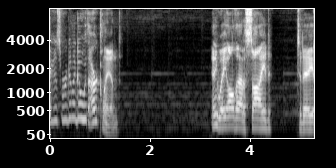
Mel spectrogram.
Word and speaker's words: Archeland: Arc land and yes I guess we're going with Arc land the way it's spelled in English with the E after the arch makes it look like it should be archland or archland but I saw some translated stuff directly from the Korean it has that hard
